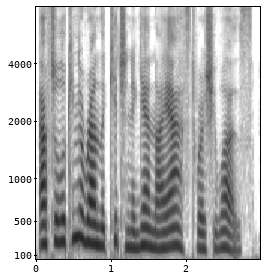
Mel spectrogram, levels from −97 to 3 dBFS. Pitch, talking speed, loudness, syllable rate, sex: 210 Hz, 220 wpm, -18 LUFS, 6.0 syllables/s, female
